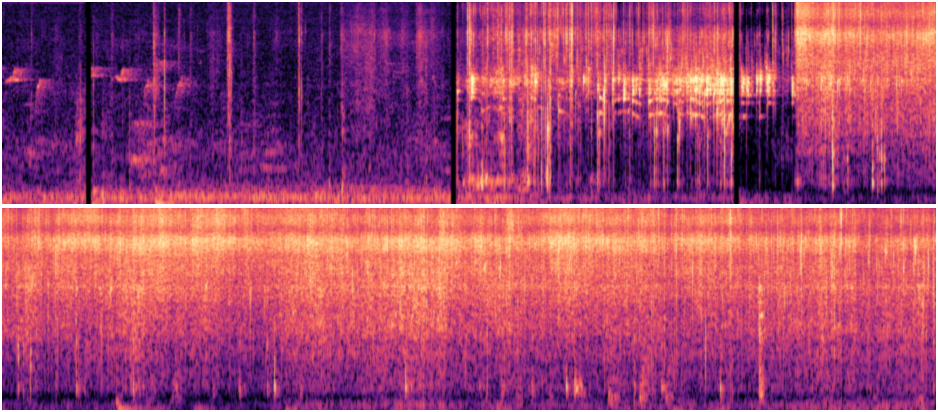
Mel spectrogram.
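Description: Hot oil in a wok sizzling as sliced lemongrass, garlic and chilies stir-fry, with a wooden spatula stirring and scraping against the pan. The first several seconds are much quieter; then the sizzling starts abruptly and runs on steadily, hissing strongly.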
